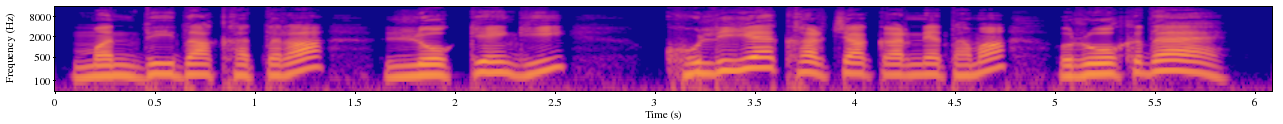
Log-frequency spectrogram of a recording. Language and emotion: Dogri, fearful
